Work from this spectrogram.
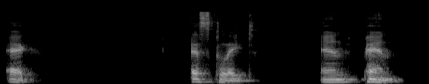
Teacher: The next vowel sound is E, which area is front, tongue position high, lip shape is spread, and muscle tension is lax.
